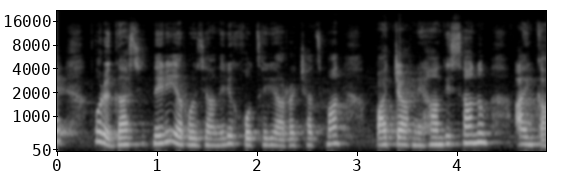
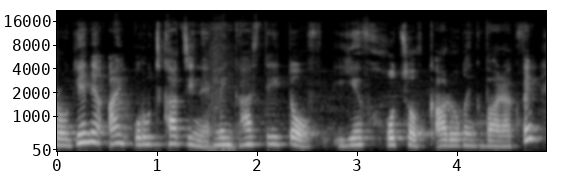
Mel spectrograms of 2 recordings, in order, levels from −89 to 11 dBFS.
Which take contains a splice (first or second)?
second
